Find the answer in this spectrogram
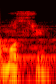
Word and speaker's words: মসৃণ: ম এর সাথে যুক্ত অটা ও এর মত উচ্চারণ হয়েছে মসরিন একইভাবে কর্তিকারক যক্রি ইত্যাদি ছয় নাম্বার শব্দের আদিতে অ যুক্ত রফলা থাকলে উক্ত অ এর উচ্চারণ ওকারার মত হয়।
